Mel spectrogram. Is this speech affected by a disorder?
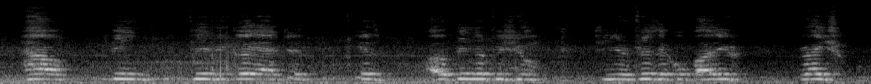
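Yes: cerebral palsy.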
